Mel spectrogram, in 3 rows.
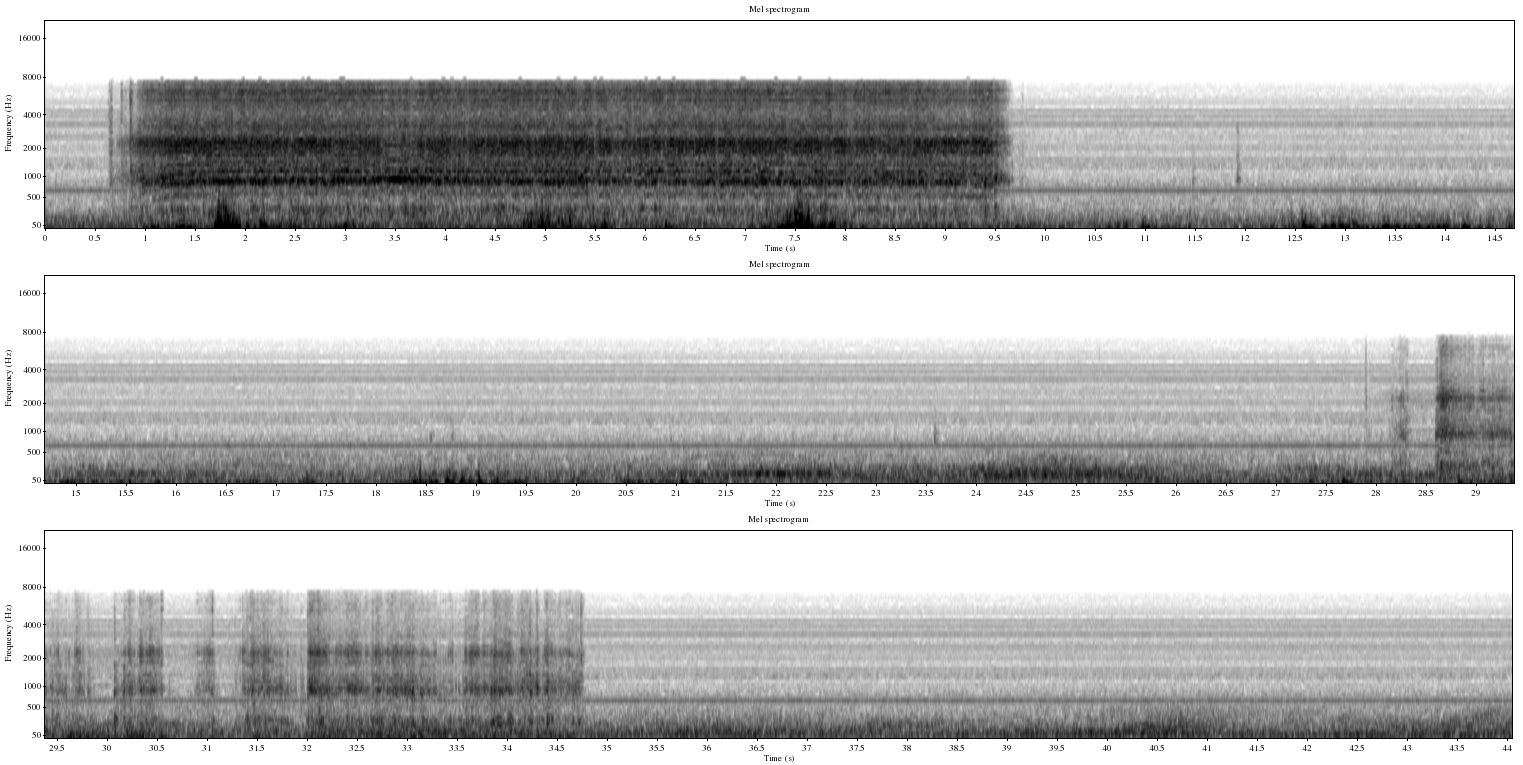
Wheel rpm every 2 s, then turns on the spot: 30, 70, 70, 70, 50, 0, 0, 0, 0, 0, 0, 0, 0, 0, 10, 10, 10, 10, 0, 0, 0, 0.
30-36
